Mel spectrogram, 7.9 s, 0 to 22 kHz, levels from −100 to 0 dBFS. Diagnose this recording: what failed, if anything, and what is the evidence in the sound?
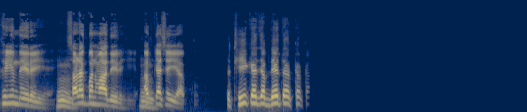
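Nothing in the signal chain failed: a smooth, deliberate fade-out begins at around 4 s and reaches silence by 4.66 s, with no click or hard edge at either end.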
